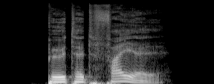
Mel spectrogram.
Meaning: second-person plural subjunctive I of feilbieten
- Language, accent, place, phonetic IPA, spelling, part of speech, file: German, Germany, Berlin, [ˌbøːtət ˈfaɪ̯l], bötet feil, verb, De-bötet feil.ogg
